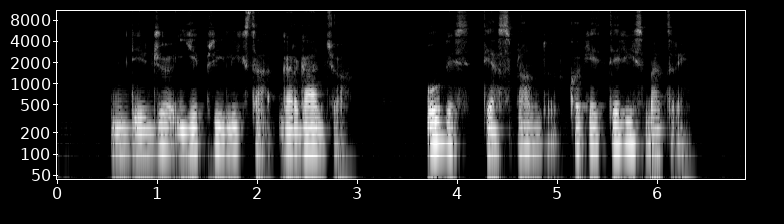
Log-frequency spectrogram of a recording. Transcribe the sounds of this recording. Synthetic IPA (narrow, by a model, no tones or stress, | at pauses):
d̪ʲɪd͡ʒʲʊjɪpʲɾʲilʲiːkst̪ɐ̰ɡɐɾɡanʲt̪ʲo̰ː | uːɡʲɪsʲt̪ʲiɛspɾɐnd̪ʊ̰koːkʲiɛt̪ʲɾʲiːsmʔʲæt̪ɾɐ̰ɪ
